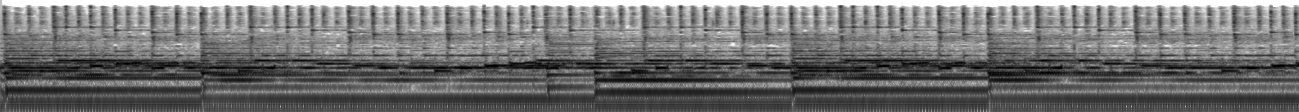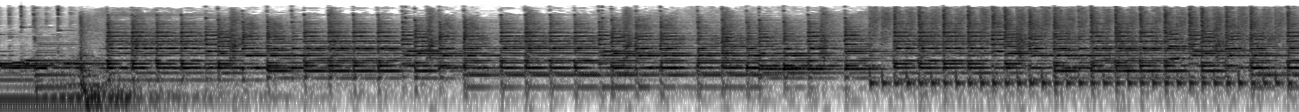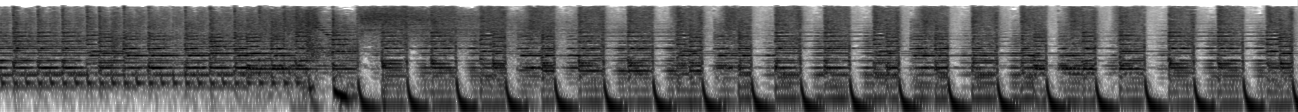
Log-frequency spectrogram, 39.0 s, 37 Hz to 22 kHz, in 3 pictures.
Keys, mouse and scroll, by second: 0.1 click, 3.3 click, 5.2 Return, 21.3 ctrl+alt+Home, 22.8 click, 24.7 s, 25.4-26.8 drag, 27.4 Return, 28.2 click, 29.1 p, 29.5 click, 30.4 t, 30.8 click, 32.4 u, 33.0 click, 33.6-34.4 typing, 36.2 click.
